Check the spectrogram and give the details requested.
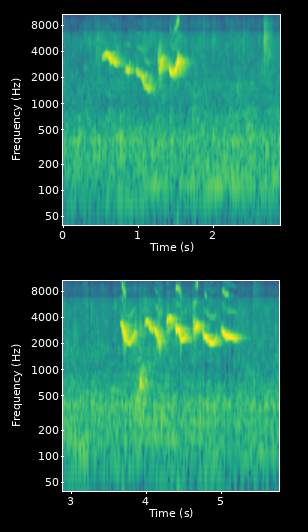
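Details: Common Iora recorded to prompt silent birds: two bursts of quick, descending slurred notes with a buzzy quality, separated by a pause of about two seconds.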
